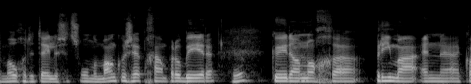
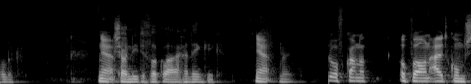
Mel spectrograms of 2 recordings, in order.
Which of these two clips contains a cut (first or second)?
second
